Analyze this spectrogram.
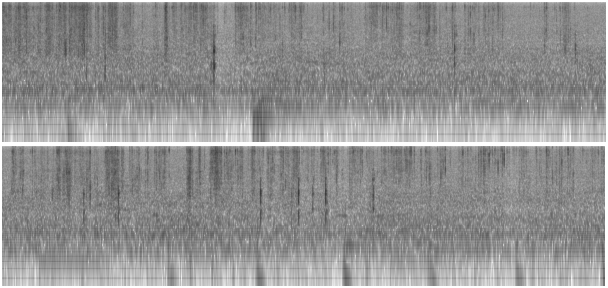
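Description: River water rushing steadily, with frequent small sharp crackles and pops over it.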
